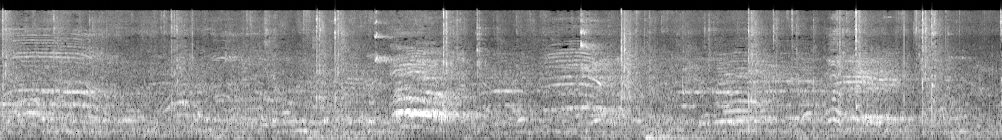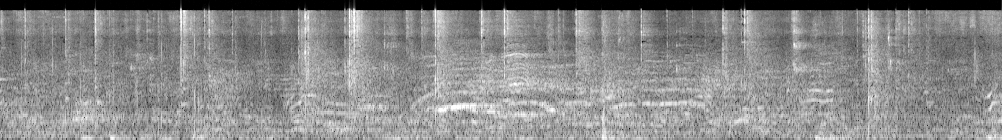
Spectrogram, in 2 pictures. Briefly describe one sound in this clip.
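Women shout and call out during play.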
